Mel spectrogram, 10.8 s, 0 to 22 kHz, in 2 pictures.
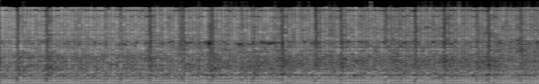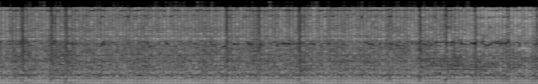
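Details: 1981 Toyota Corolla TE72 with swapped Nissan KA24DE, high-compression SOHC pistons and open downpipe, idling rough with a dull, uneven low knock about three beats a second; rod knock, blamed on an untrustworthy machinist.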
